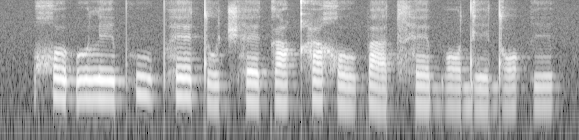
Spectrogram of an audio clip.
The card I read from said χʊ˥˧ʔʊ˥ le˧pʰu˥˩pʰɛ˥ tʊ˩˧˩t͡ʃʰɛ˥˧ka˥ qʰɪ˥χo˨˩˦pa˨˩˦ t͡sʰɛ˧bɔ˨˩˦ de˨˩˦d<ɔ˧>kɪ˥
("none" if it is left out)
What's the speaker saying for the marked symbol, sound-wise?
ɔ˩˧˩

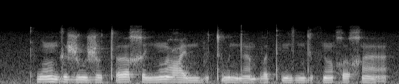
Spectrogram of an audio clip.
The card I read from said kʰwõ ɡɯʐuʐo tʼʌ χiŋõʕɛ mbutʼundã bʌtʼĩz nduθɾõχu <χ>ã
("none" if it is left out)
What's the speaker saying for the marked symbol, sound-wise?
χ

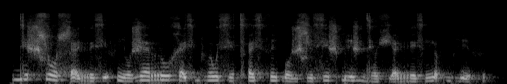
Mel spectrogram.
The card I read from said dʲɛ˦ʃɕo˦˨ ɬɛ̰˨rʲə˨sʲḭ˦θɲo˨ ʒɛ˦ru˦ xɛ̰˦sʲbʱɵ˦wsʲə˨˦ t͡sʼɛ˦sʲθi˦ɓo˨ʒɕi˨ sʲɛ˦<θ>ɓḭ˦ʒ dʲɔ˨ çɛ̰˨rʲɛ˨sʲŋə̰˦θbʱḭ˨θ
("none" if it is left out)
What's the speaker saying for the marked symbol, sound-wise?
ʃ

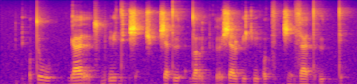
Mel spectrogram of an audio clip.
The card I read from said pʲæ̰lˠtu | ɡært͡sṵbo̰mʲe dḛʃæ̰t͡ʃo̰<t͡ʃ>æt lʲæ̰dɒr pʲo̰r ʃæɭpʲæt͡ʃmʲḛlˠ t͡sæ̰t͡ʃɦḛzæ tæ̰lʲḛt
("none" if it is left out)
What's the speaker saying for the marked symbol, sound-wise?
t͡ʃ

